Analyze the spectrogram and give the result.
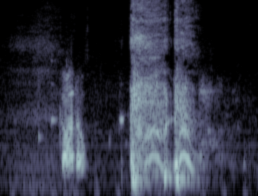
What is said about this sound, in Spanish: No te ahogues. Sí, está aquí con la tos.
